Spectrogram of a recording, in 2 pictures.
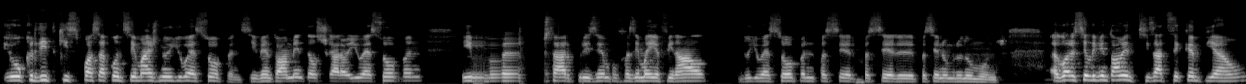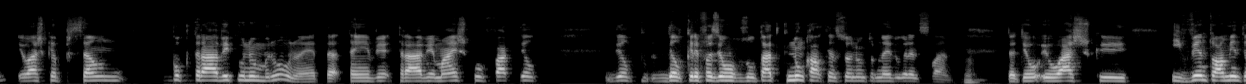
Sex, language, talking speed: male, Portuguese, 215 wpm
